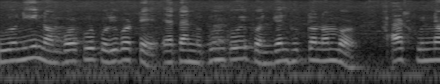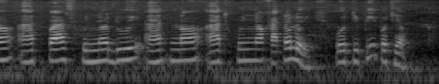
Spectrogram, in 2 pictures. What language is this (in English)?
Assamese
